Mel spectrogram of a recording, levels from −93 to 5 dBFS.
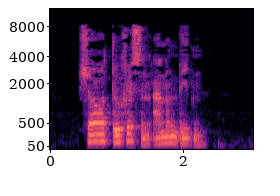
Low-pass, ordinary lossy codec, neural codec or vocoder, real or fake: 10.8 kHz; MP3, 32 kbps; codec, 44.1 kHz, 7.8 kbps, DAC; fake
